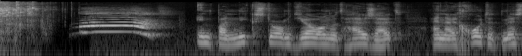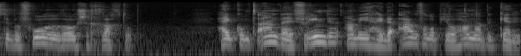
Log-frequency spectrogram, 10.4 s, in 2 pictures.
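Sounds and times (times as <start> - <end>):
window pane being smashed: 0.0 - 0.8
person shouting: 0.8 - 1.7
speech: 2.0 - 6.7, 7.4 - 10.4.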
